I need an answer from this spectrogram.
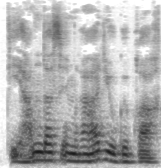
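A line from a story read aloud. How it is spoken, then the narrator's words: Murmured to someone. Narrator (German): murmelte Paul zu Erkan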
